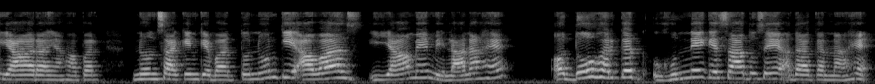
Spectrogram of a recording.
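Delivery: normal talking voice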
